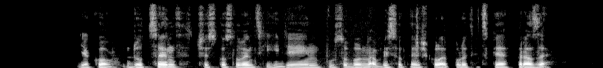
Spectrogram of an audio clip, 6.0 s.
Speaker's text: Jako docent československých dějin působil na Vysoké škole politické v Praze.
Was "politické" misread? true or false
false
